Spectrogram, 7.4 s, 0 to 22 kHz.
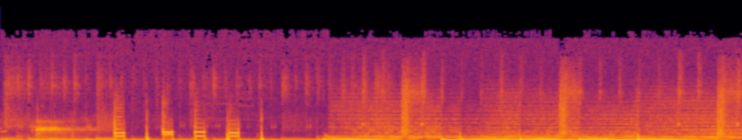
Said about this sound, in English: Press 1021 on your phone right now.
